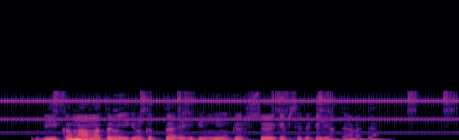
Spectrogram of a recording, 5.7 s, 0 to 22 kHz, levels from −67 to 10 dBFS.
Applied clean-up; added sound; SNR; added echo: none; Telephone + Tools; 12 dB; none.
